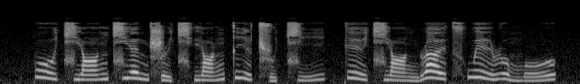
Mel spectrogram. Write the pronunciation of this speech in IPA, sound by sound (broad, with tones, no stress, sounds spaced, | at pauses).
p o˥˩ ʊ̯ t͡ɕ j ɑ˧˥ ŋ t͡ɕ j ɛ˥˩ n ʂ ɻ̩˨˩ t͡ɕʰ j ɑ˧˥ ŋ t̪ i˥˩ ʈ͡ʂ u˩ t͡ɕ i˧˥ | k e˥˩ ɪ̯ t͡ɕ j ɑ˨˩ ŋ ɻ a˥˧ ɪ̯ t͡sʰ w e˥˧ ɪ̯ ɻ ɤ˥˩ m o˧˥ ʊ̯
